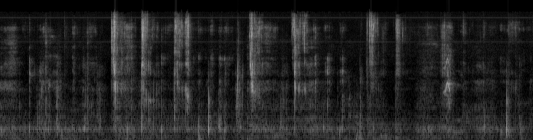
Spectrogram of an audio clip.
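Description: Close-miked mouth chewing crunchy food, with soft chewing at first. From about two seconds in come sharp crunches, about one or two a second, easing off near the end.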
